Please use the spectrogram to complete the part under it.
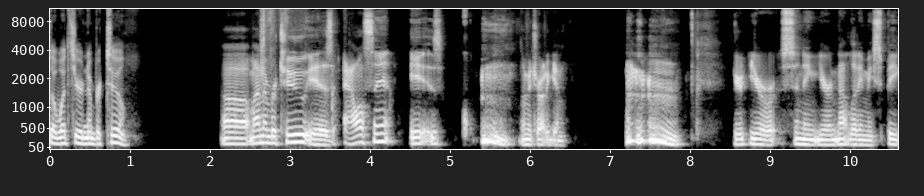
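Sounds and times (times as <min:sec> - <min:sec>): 
speech: 0:00.0 - 0:01.1, 0:02.1 - 0:06.5, 0:07.2 - 0:10.5
person making a forced voiced gagging grunt: 0:05.2 - 0:05.9, 0:07.2 - 0:08.0
short harsh cough-like burst: 0:07.2 - 0:08.0.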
